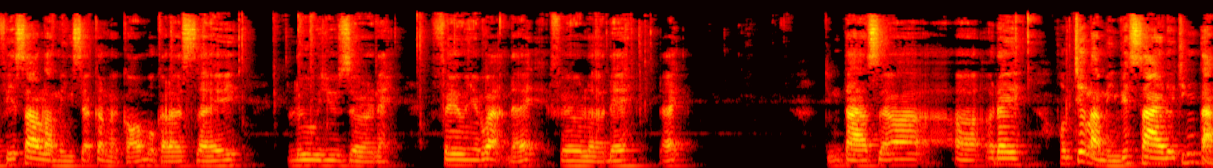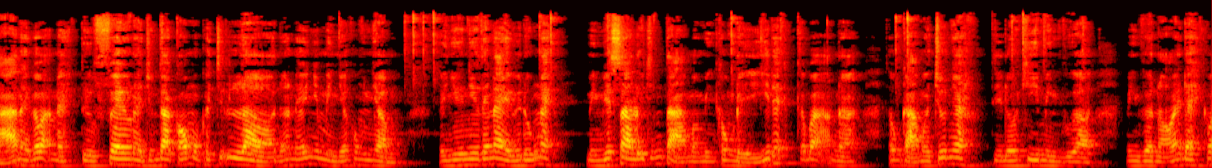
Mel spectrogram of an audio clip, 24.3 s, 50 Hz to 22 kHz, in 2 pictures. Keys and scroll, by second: 20.3 ctrl+c, 23.2 ctrl+v.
